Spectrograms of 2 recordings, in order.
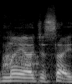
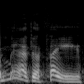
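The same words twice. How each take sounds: First: Said in the usual way. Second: Lisping, mannered boxer impression; Chris Eubank. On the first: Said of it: "my one with Chris Eubank was always". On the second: Impressionist showing his way into the boxer, lisping impression. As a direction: slip into the boxer's lisped delivery. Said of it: "So I'd always go".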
